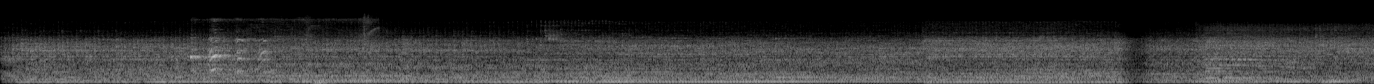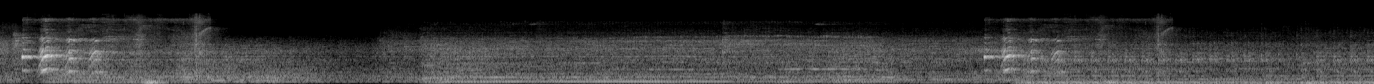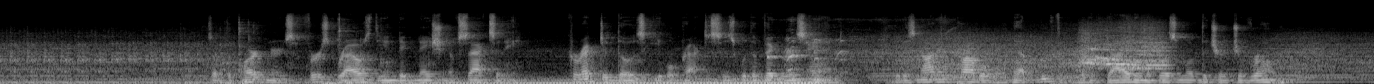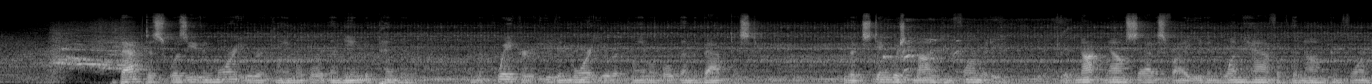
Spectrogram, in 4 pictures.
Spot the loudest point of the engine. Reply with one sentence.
The loudest moment of the engine is at 39 seconds.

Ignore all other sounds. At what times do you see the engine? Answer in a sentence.
You can hear the engine from 0.0 to 54.8 s.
